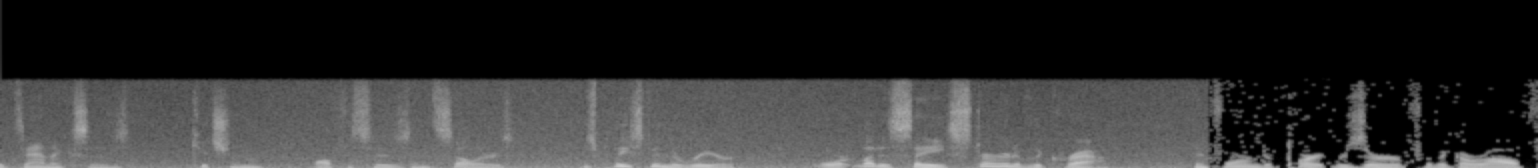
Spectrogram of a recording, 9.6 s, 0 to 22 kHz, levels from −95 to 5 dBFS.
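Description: From 7.55 s to the end at 9.62 s, overdone noise removal cuts bands near the room-noise floor, leaving twinkling near-silence and cutting quiet parts of the voice with it.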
